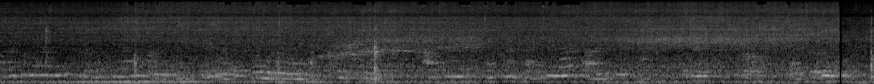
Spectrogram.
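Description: Prawns simmering in a masala gravy in a pan, a steady low sizzle and bubbling that continues under someone speaking.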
